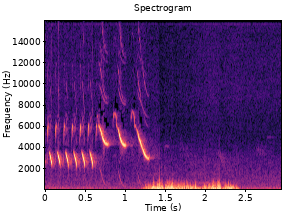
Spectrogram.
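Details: Canary singing to stimulate a female: a brisk high trill of repeated double notes and a few descending whistled slurs, then the song gives way to a second of low rustling and handling noise.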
